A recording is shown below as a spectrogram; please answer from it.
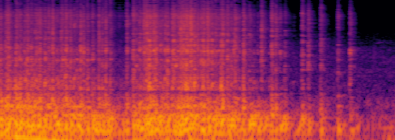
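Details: Carbureted car started the day after camshaft break-in and idle timing set: uneven stumbling idle with irregular low beats that fade and die, barely holding then stalling.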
